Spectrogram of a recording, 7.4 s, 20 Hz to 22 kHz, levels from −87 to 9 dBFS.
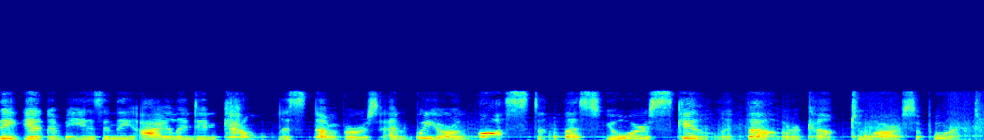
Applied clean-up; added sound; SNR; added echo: neural mask model RNNoise.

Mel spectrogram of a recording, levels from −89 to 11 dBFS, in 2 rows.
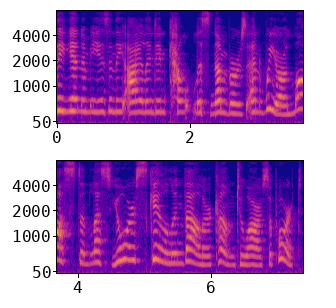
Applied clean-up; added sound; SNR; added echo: none; none; none; none.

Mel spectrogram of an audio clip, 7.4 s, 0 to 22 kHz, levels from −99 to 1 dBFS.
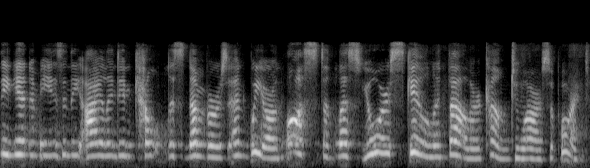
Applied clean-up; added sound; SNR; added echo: neural mask model DeepFilterNet 3.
